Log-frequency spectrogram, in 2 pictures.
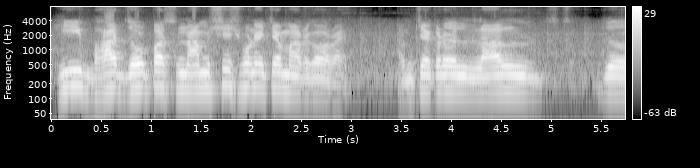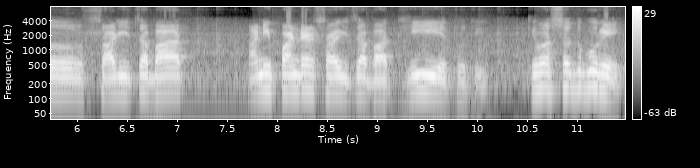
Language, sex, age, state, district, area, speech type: Marathi, male, 60+, Maharashtra, Nanded, urban, spontaneous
